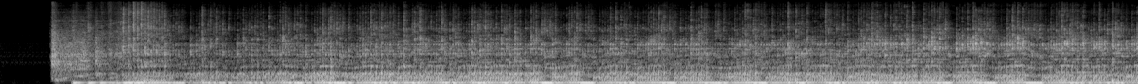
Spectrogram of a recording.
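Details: Mazda 12A rotary on an engine stand, first fire after removal, compression 98/95/95 front and 92/93/89 rear at about 280 rpm: catches at once and settles into a steady, even, buzzy idle with no knocks or misses. Healthy engine.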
